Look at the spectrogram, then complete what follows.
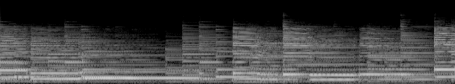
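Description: Background instrumental music: a keyboard melody of held notes, changing about every half second.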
